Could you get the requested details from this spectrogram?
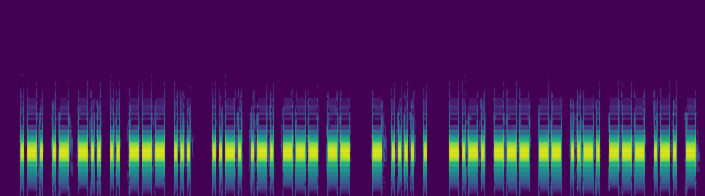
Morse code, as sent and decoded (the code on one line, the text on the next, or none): .-. .- -.. .. --- ... / ..-. .-. --- -- / - .... / -.-. --- -- ..-. --- .-. -
RADIOS FROM THE COMFORT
